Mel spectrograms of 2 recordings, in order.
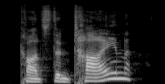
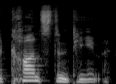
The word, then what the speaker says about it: Constantine: As you just heard, in movies and TV, he is John Constantine, correcting those who refer to him as Constantine. While in the comics, we have the reverse, specifically telling people to pronounce it Constantine.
